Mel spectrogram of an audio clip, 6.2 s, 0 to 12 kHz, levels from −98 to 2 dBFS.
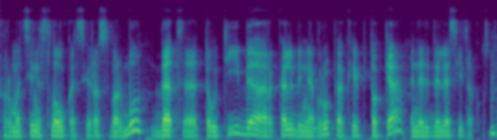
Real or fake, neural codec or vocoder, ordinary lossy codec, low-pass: real; none; Opus, 32 kbps; 7.2 kHz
